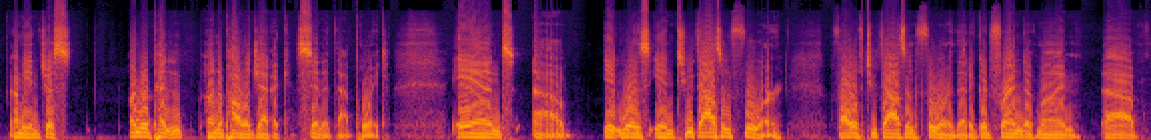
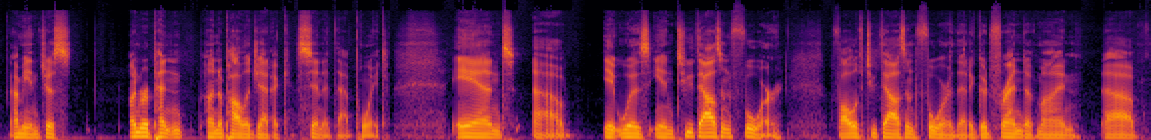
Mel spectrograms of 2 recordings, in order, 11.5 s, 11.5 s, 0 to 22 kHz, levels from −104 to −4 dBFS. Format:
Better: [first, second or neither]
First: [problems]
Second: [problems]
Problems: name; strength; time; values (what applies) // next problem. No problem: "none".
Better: second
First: distortion; heavy; 16% of the sound clipped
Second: none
